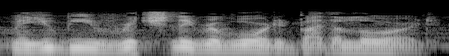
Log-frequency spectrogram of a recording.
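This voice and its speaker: A man playing a kindly, authoritative landowner in a dramatized scripture reading, measured and benevolent. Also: low-pitched, lightly acted. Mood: kindly, assured. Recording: dull lo-fi audio over music.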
